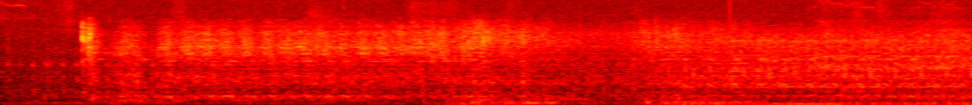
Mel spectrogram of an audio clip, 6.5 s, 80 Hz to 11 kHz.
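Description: A tuned 1985 Cummins 855 truck engine, 480 horsepower, starts up in American Truck Simulator. It cranks briefly and then settles into a deep, steady idle rumble that carries on to the end, with no talking.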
